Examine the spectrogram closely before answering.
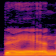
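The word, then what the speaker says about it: Bain: a man named Louie ban we pronounce it ban it's spelled b a i n and he came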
